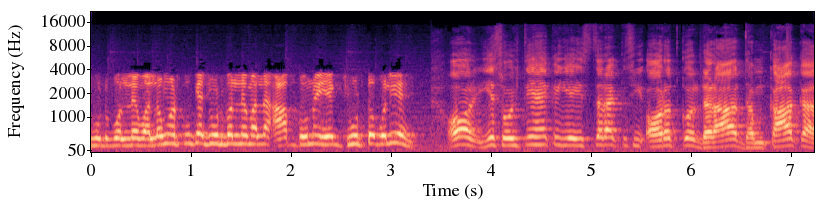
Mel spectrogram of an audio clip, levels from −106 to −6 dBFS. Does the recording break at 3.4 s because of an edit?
yes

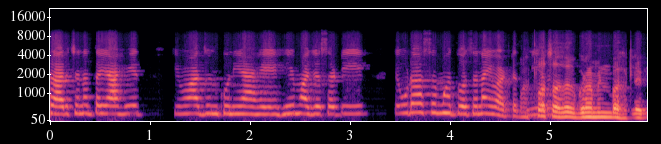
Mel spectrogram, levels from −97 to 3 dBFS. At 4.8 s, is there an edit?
yes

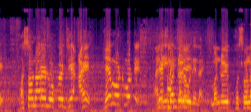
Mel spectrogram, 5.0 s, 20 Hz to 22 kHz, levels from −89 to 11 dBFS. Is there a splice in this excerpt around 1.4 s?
no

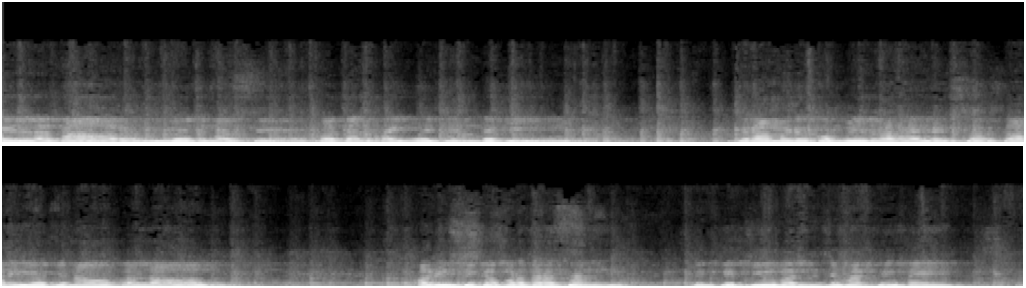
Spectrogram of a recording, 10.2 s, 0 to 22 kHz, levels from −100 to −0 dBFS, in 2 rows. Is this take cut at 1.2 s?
no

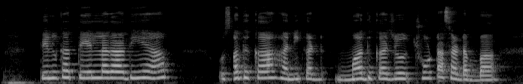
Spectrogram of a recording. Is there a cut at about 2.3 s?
yes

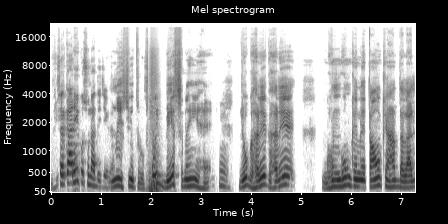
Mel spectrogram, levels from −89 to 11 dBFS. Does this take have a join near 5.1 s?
no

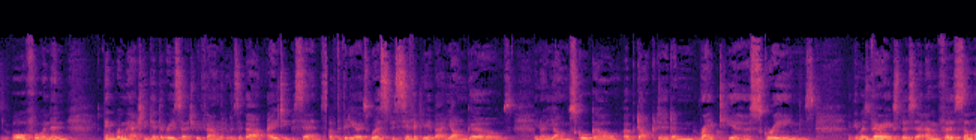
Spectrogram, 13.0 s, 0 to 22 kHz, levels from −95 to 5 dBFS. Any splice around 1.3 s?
yes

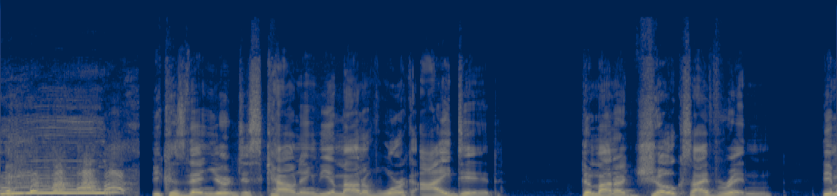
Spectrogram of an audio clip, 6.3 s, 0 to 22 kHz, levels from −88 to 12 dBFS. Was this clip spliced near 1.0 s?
yes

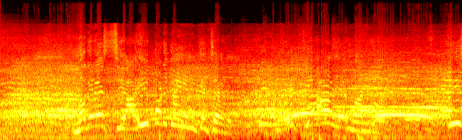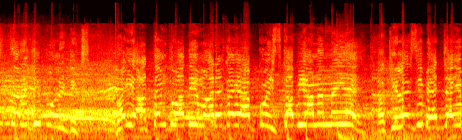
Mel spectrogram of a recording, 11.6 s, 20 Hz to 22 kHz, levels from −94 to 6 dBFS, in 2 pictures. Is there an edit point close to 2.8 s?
no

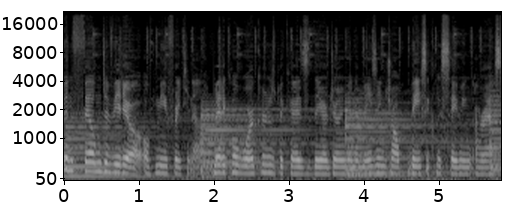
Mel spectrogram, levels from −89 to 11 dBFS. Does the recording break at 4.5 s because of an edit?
yes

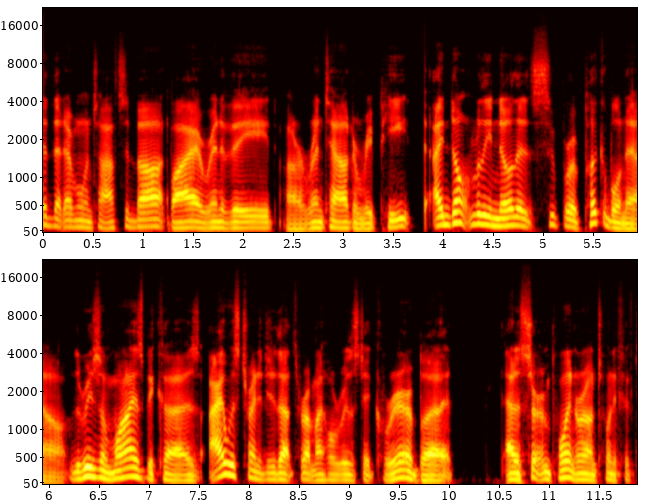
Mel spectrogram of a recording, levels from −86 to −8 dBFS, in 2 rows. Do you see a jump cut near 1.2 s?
yes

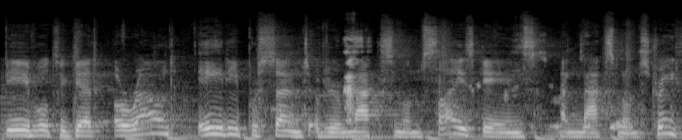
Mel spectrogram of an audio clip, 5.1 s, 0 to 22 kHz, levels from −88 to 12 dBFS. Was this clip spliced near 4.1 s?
no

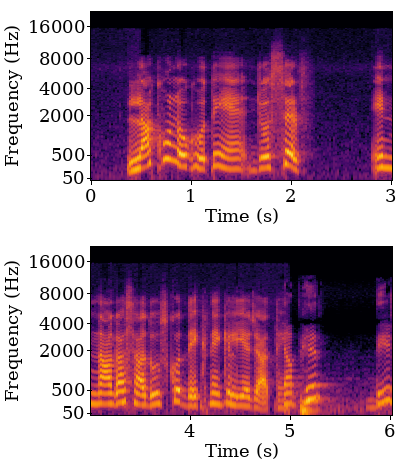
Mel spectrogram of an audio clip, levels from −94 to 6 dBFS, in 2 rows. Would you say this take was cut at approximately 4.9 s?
yes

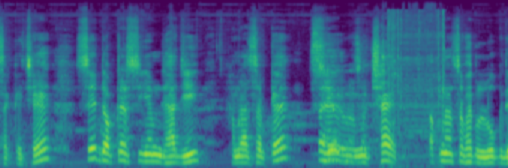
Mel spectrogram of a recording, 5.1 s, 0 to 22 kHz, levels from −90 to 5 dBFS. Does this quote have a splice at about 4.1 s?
yes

